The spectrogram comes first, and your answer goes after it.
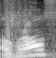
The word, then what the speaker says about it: overalls: It's like two words over and all together. Overalls. Over. Use a long O sound like know and go. Over. Alls. Use the a sound like ball and call. Alls together.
